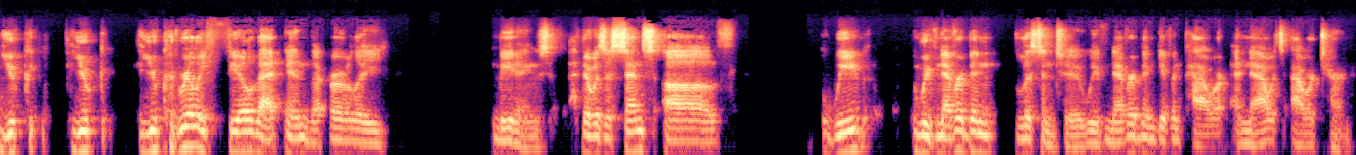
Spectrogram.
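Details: Adult male journalist who stutters and calls himself a stutterer, answering questions after a talk, with word repetitions: stuttering.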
